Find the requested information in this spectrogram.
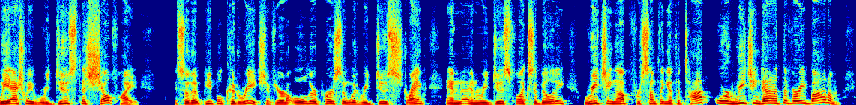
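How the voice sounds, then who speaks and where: A man with an American accent and a high pitch talks at a fairly quick pace with ordinary pitch variation, in a very clean recording with a silent background. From US Northeast, Philadelphia. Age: 50s. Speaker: research director and author. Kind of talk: webcast interview.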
